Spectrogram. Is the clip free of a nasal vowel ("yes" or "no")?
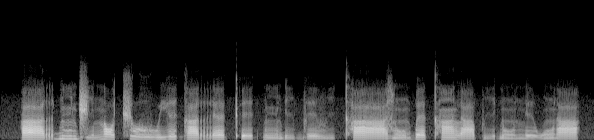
no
